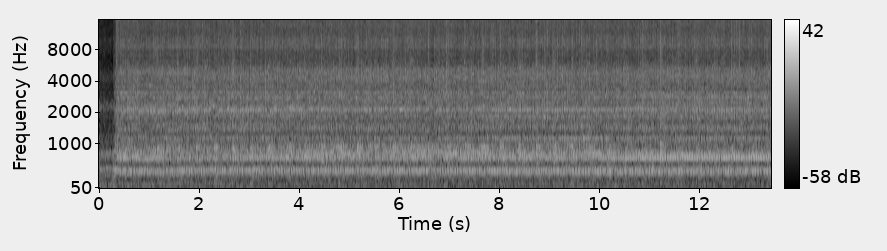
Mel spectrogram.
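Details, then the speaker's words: Rental sewer snake clearing a slow home drain line: steady motor drone with a rattling whir and constant pitch, cable under load chewing through something. Owner suspects tree roots. "yeah it's digging through something out there right now so it's probably just tree roots"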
